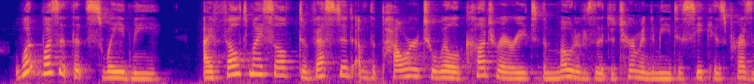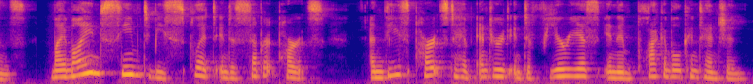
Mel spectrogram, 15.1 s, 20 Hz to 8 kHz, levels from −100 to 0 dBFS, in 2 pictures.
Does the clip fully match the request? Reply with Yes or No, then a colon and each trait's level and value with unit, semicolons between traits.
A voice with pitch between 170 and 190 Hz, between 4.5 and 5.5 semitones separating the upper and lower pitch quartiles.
Yes: medium, 185 Hz; average, 5.2 semitones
